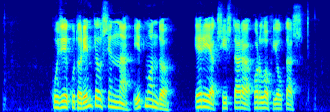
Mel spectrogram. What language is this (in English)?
Mari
